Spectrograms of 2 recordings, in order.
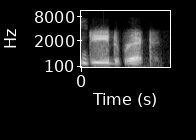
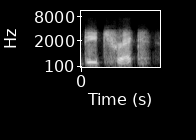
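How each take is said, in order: First: The middle consonant is a D sound. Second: The middle consonant is a T sound. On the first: The speaker calls it right. "So it's really Diedrich" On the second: The speaker calls it wrong. "most people pronounce it Dietrich, but there's no T in there"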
